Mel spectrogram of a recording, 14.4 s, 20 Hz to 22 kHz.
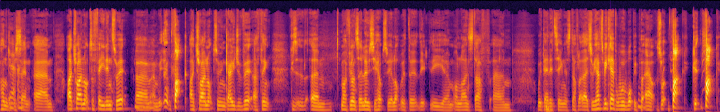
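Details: Adult male barber with Tourette syndrome; motor tics began at 14 after a minor ski accident, involuntary vocal tics with swearing and random words 4–5 months later; vocal tics with coprolalia (Tourette syndrome).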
